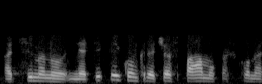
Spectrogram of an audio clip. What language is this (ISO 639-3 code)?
lit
